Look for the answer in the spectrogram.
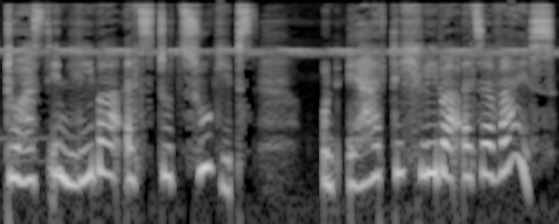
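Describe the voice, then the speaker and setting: Woman acting a headstrong, higher-voiced young sister. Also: normal speed, darkish tone, soft background music, natural voice. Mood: provoking. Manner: intense, blunt. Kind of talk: German radio drama acting.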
